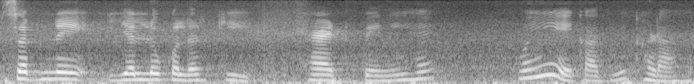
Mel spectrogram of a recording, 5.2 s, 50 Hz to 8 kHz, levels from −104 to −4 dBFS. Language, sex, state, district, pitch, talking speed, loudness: Hindi, male, Madhya Pradesh, Dhar, 215 Hz, 140 wpm, -18 LUFS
